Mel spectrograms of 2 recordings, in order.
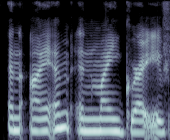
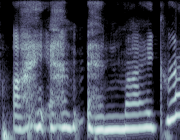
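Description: First: Said in the usual way. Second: Slow, laughing despair; drawn out through laughter; mock-dying of embarrassment while laughing; laughing, dramatic. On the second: Real, not acted.

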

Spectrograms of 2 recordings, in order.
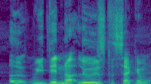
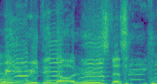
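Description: First: Lightly put-on shitty German accent; German-accented mock defiance; bad German accent. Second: High, loud hammed-up German accent; indignant mock German, pitched up and loud; bad German accent. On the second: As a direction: push the shitty German accent way over the top. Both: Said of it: "That's my shitty German".

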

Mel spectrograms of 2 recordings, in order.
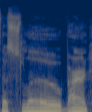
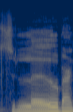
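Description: First: "slow" stretched way out; drawn-out SLOW. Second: "slow" held long and higher; exaggeratedly elongated "slow"; drawn-out SLOW. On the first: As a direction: drag the word "slow" to mimic slowness. Drawing out slow to mimic it. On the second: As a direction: stretch "slow" out even more for emphasis. Repeats, stretching slow for emphasis. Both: Shown as a demonstration.

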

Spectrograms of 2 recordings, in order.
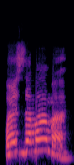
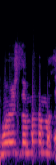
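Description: First: Imitating the cleaning lady. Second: Higher voice, her broken English; imitating the cleaning lady. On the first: Cleaning lady repeating her question to the dad, higher imitated voice. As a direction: mimic her with more emphasis, pitched up. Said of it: "she doesn't speak very good English". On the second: Cleaning lady asking the dad where the mother is, imitated higher voice. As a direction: mimic the kind Spanish-speaking cleaner. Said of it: "She's a little Spanish woman".

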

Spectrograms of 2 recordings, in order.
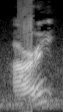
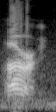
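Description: First: Rising question tune on "All right?", pitch going up at the end. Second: Falling final tune on "All right.", dropping low and settled; firm all right. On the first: Questioning check, then settling. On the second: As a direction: close "All right." with a firm downward fall. Settles the topic firmly. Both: Real, not acted.

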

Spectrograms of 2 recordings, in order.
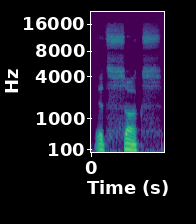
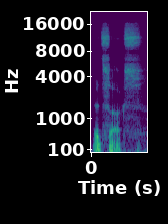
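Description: First: Said in the usual way. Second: Whispered. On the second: Real, not acted. Weary despair, voice drops away.

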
